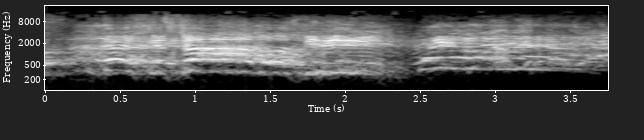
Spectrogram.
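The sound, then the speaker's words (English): A large crowd of opposition protesters cheers and shouts loudly as Evo Morales steps down. Many voices merge into a sustained roar that briefly dips before swelling again, with a low steady hum underneath. “Later in the day, he stepped down, prompting cheers from opposition protesters.”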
